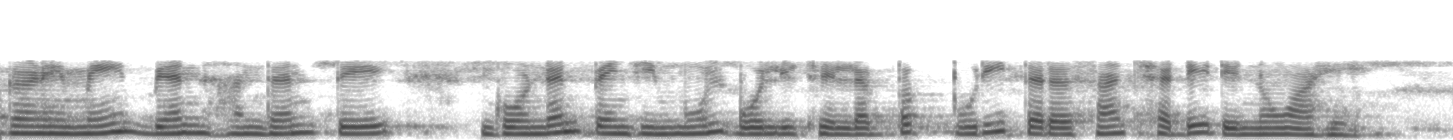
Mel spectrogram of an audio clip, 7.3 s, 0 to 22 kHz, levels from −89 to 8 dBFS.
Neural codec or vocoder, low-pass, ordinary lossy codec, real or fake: vocoder, 22.05 kHz, 80 mel bands, HiFi-GAN; 3.6 kHz; none; fake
